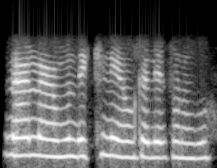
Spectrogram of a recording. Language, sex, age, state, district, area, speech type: Odia, female, 18-30, Odisha, Jagatsinghpur, rural, conversation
